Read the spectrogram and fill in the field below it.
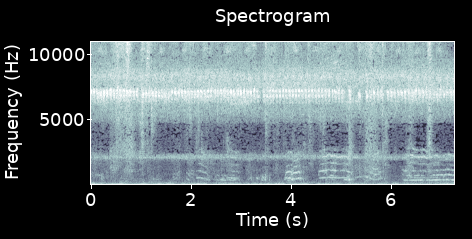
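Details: Belgian Malinois puppies in Mumbai, India, giving thin, high wavering whines in short bent notes, repeated irregularly, over a constant electrical hum, hiss and faint voices.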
